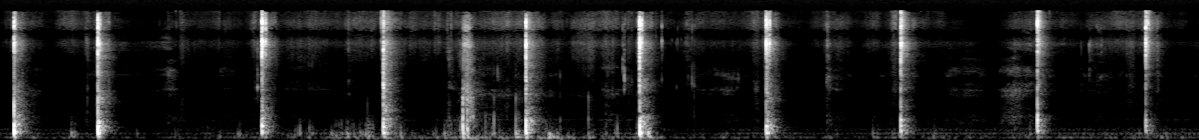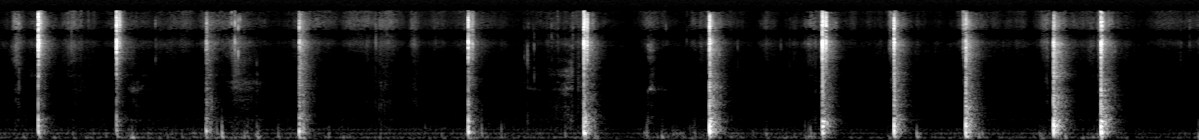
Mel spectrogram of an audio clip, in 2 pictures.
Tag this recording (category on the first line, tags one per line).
Sound effects > Human sounds and actions
fight
glove
hit
foley
Phone-recording
boxing-glove
boxing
